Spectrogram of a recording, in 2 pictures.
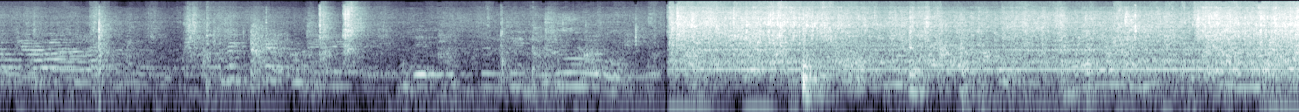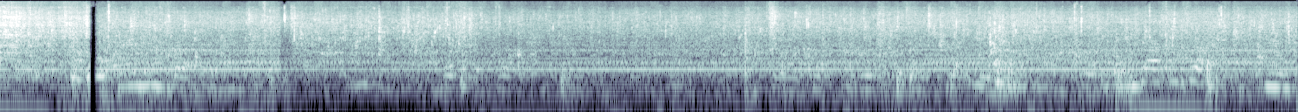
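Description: Peeled cassava pieces are rinsed under a running tap, a steady hiss of flowing water starting after a few seconds of clinking handling sounds, with a voice talking over it.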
